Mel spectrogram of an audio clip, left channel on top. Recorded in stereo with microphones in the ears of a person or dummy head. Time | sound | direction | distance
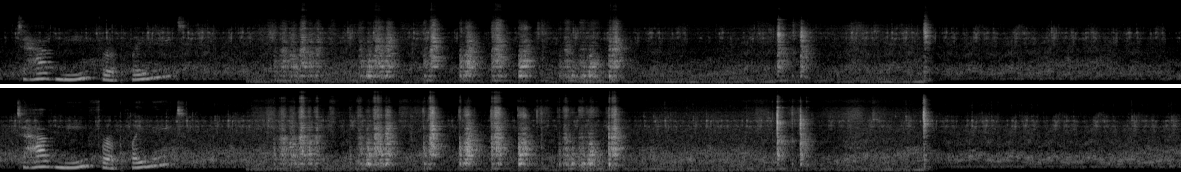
0.2 | a woman speaking | 40° right (ahead or behind) | 2.0 m
2.5 | writing | 65° right (ahead or behind) | 2.5 m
